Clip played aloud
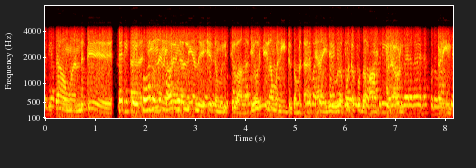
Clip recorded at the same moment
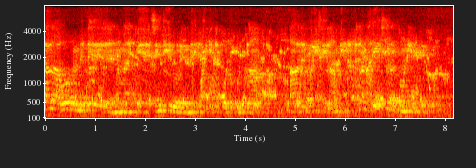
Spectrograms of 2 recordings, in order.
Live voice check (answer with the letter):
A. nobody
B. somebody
B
